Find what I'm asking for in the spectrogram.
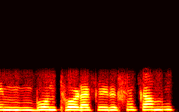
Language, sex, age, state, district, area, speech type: Kashmiri, female, 30-45, Jammu and Kashmir, Bandipora, rural, conversation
